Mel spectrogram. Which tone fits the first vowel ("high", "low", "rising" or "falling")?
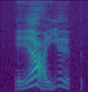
rising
